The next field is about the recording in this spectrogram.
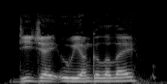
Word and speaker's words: Uiagalelei: DJ Uiagalelei. – Is that his name for real? – Yeah. – Yeah. – Did you say it correctly? – Yeah, he did. He nailed it.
